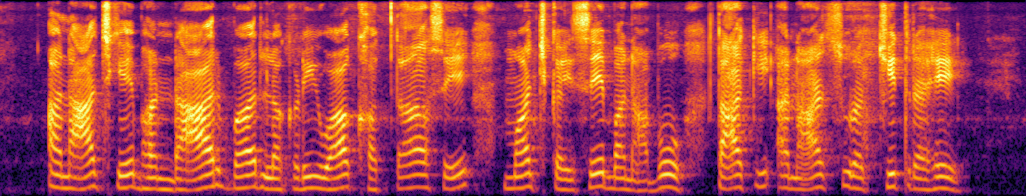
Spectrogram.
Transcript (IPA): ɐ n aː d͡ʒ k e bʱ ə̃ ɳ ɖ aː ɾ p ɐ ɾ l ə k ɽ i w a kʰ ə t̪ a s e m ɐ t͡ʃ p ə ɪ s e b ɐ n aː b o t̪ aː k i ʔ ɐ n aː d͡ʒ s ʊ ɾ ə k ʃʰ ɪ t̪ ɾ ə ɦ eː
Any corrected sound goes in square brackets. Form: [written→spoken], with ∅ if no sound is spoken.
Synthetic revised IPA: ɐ n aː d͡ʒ k e bʱ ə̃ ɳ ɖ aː ɾ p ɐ ɾ l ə k ɽ i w a kʰ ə t̪ a s e m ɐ t͡ʃ [p→k] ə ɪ s e b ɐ n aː b o t̪ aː k i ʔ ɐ n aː d͡ʒ s ʊ ɾ ə k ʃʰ ɪ t̪ ɾ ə ɦ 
